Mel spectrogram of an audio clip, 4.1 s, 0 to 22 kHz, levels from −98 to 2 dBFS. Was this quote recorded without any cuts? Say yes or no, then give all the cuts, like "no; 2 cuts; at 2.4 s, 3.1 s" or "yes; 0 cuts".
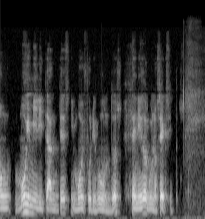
no; 1 cut; at 2.6 s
